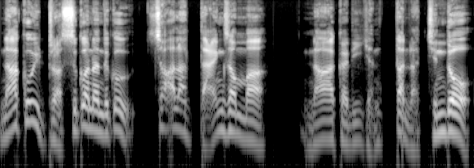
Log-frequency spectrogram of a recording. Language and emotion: Telugu, happy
